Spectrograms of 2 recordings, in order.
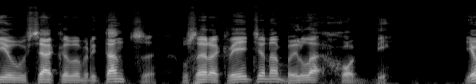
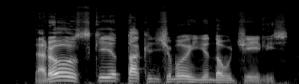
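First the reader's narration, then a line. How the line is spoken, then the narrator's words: Short laugh. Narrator (Russian): хохотнул кто-то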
